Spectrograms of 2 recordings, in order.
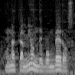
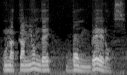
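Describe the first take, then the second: First: Said in the usual way. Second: "bomberos" drawn out slowly, each syllable clear; slow model phrase. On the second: Shown as a demonstration. Teacher slowly models "Una camión de bomberos" for students. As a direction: stretch out "bomberos" for the class.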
